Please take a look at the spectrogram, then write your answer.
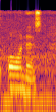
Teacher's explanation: The h is silent. It has two syllables.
